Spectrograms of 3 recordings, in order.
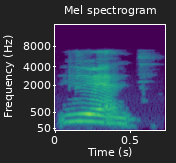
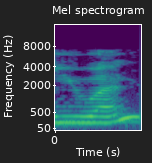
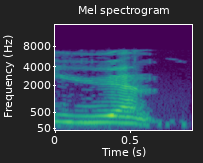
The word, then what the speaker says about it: yuan: Itu akan dibaca menjadi Yuan. Yuan. Contohnya konsonan Y, kemudian ditambahi dengan vokal U, dan An, itu bacanya menjadi Yuan. Bukan Yuan, tapi Yuan. Yuan.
